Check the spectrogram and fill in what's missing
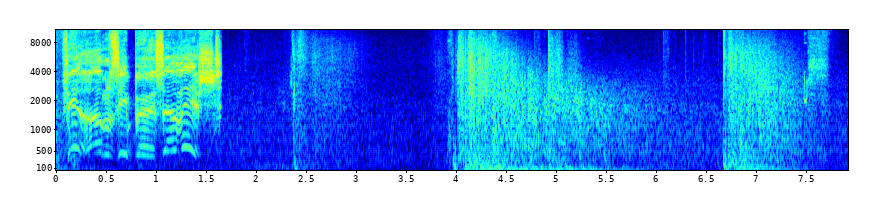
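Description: Artillery in the World of Tanks game fires and its shell lands, heard as several heavy booming blasts with rumbling tails spread across the moment, after a brief stretch of voice at the start.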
